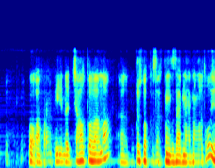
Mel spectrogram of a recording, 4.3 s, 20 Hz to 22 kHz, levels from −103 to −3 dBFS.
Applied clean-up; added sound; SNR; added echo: neural mask model DeepFilterNet 3.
